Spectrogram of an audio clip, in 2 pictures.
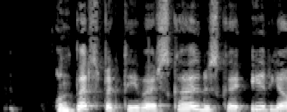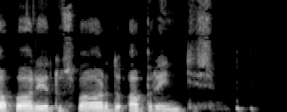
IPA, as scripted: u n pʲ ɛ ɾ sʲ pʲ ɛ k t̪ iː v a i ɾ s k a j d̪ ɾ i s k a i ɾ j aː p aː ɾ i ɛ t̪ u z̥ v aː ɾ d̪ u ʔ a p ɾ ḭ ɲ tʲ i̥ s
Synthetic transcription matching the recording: u n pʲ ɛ ɾ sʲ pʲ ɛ k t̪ iː v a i ɾ s k a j d̪ ɾ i s k a i ɾ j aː p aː ɾ i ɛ t̪ u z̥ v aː ɾ d̪ u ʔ a p ɾ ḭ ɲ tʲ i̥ s

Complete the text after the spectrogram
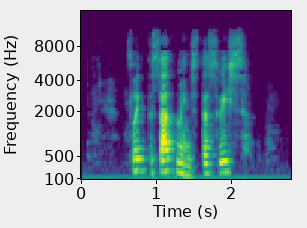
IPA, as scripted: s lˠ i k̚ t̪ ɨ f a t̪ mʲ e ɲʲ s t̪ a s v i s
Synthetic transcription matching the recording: s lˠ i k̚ t̪ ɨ s a t̪ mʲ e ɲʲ s t̪ a s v i s

